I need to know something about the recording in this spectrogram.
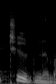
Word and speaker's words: Tuddenham: done it twice um I did mention Peter tanham and mispronounce his name why didn't I say tuddenham I don't know why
